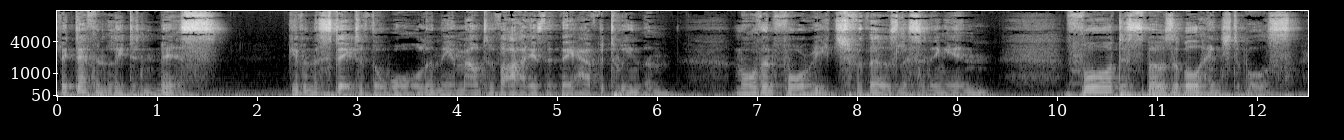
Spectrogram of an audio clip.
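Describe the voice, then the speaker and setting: A man narrates an audio drama as a sardonic, theatrical psychic magic-user, full of wry mock politeness and a boastful mood. His voice is lowish, expressive and measured, recorded with a roomy echo and faint noise.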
